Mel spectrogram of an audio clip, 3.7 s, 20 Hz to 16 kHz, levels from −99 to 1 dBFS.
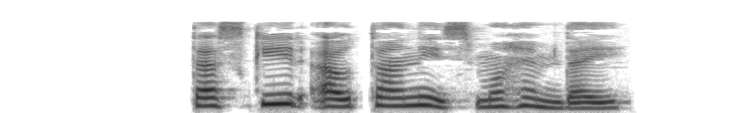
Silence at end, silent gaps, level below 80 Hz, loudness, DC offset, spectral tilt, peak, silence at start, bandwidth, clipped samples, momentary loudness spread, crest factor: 0.6 s; 1.81-1.85 s; -76 dBFS; -23 LUFS; under 0.1%; -4 dB/octave; -6 dBFS; 0.95 s; 8 kHz; under 0.1%; 6 LU; 18 dB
